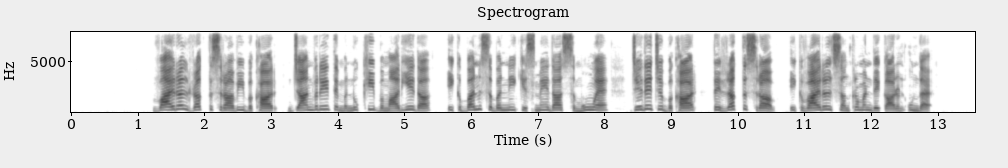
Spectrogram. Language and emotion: Dogri, neutral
